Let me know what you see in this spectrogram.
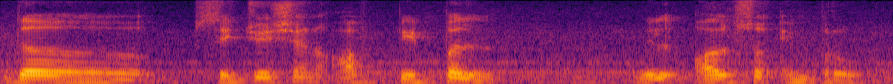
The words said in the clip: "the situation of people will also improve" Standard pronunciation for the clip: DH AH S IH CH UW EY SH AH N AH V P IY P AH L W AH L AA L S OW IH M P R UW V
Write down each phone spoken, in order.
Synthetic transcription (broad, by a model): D AH S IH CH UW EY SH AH N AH F P IY P AH L W AH L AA L S OW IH M P R UW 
